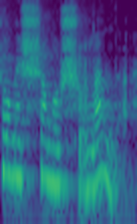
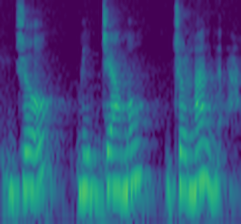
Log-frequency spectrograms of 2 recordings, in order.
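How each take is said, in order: First: The y and ll sound like English sh. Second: The y and ll sound like English j. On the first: "the S with the hat is simply the unvoiced version" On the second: "the hat, like judge"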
